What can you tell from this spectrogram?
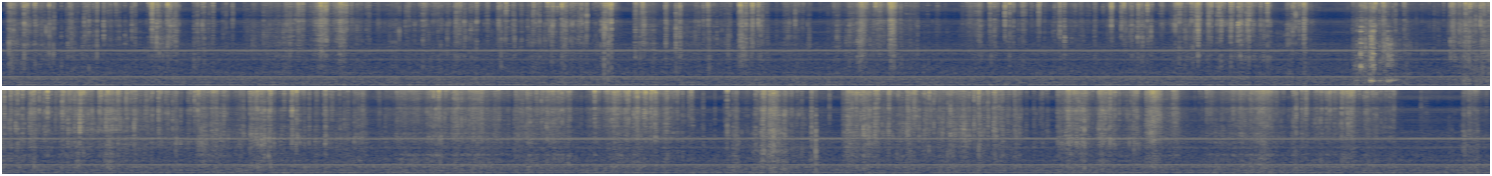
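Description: Plastic instant-noodle packets being handled, crinkling and crackling in irregular bursts with one louder crack about halfway through. A steady two-tone hum runs underneath.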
